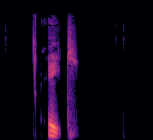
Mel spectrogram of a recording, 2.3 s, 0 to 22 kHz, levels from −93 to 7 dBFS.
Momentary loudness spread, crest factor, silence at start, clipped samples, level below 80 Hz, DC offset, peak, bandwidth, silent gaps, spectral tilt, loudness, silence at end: 18 LU; 24 dB; 0.5 s; under 0.1%; -72 dBFS; under 0.1%; -10 dBFS; 14.5 kHz; 0.95-1.00 s; -4.5 dB/octave; -29 LUFS; 1.15 s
